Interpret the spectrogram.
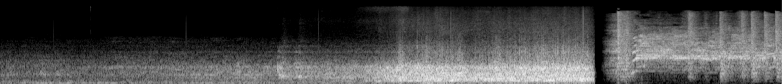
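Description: An electric commuter train running into a station platform, its rumble growing steadily louder for about six seconds. It cuts off suddenly and a person's loud scream takes over.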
